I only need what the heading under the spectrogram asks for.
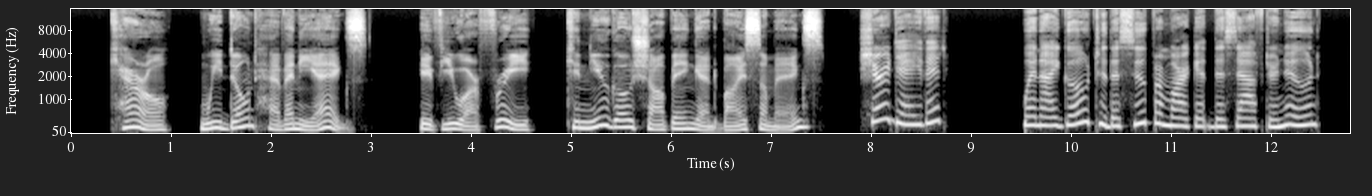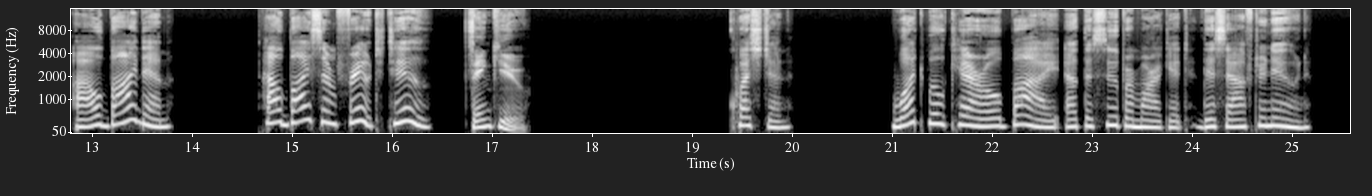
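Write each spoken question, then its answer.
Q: What will Carol buy at the supermarket this afternoon?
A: Eggs and some fruit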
